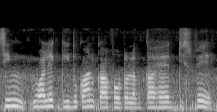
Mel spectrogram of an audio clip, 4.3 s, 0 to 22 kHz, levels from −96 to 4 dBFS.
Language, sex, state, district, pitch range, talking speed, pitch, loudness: Hindi, male, Uttar Pradesh, Shamli, 175-200 Hz, 125 wpm, 190 Hz, -17 LUFS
